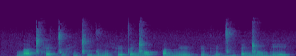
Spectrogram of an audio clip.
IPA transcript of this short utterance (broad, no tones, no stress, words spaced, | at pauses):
n̪aǁʰɛ ɡ͡ǀœhẽǁi dʊn̪ĩhʏ t̪ɛŋ͡ǁɔpːanːʏ | ʔʏɡʱøɡ͡ǀi ʔɛŋ͡ǁũ be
